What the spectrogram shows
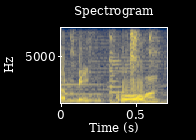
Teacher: Sebagai contoh bacaan, minkum tidak boleh dibaca minkum, tetapi harus dibaca minkum sebab suara nun sukun bersambung dengan kaf serta mendengung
